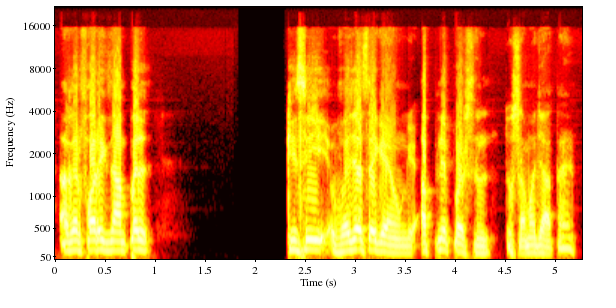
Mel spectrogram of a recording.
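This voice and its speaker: A man with a sore, hoarse throat, explaining his views on a podcast in a measured way that weighs both sides. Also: mid-range voice, mellow, no echo. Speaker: podcast guest answering questions. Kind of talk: reflective podcast discussion. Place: cold hill town, bundled up.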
